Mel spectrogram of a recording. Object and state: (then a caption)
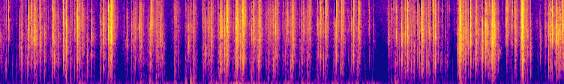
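Plastic bag of small blocks crinkled. Both hands flex and crinkle a small sealed plastic Nanoblock package bag holding loose plastic blocks, and the blocks rattle inside. The sound is a dense run of bright, crisp crackles and short rustling bursts with quick pauses, mostly high in tone with almost no low end.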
